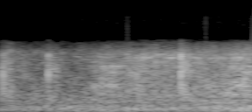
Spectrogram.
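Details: Abdominal percussion: two short, flat tapping thuds giving a dull note, meaning no air beneath the hand, suggesting a mass or fluid.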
